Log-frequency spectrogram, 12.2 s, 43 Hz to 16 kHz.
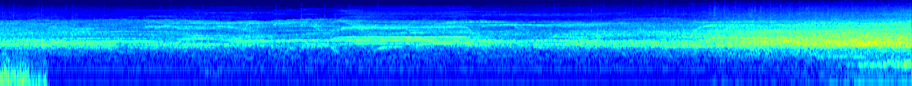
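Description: Breakdown in an early-90s techno/trance track: the kick and bass drop out about a second in, leaving a wash of high sounds with gliding, arcing pitches that swells steadily louder toward the end as a build-up.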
